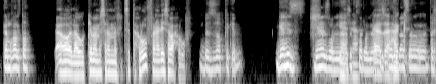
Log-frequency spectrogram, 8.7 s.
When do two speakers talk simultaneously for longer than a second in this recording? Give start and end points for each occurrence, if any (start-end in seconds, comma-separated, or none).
6.8-8.0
